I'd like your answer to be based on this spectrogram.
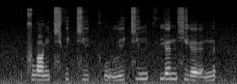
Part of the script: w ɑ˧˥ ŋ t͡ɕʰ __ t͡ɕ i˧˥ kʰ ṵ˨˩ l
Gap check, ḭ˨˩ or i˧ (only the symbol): i˧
